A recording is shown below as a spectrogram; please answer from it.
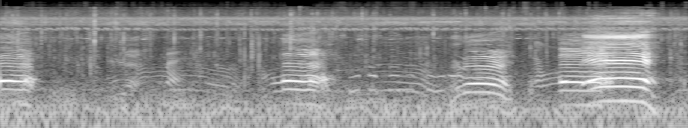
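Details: Dozens of tame cows running and jumping down a green hillside low in turn, with long harmonic moos that rise and fall.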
